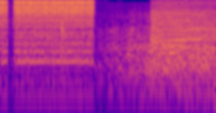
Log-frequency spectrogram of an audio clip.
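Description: Apartment building intercom door buzzer giving a steady electric buzz, broken by a short gap just after the start and cutting off about a second in. A softer, noisy wash of sound follows.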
